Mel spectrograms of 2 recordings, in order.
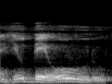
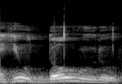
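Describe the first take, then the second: First: "Rio de Ouro" with "de" separate from "Ouro"; words kept apart. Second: "Rio Douro" with de and Ouro fused, drawn out; words run together. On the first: Teacher showing the unjoined form, "de. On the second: Teacher showing how you join words, "Douro" fused and stretched. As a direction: join it as "Douro", slow and emphatic. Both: Shown as a demonstration. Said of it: "você junta".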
